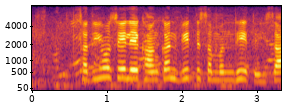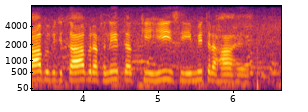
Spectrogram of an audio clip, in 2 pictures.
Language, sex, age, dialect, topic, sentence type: Hindi, female, 60-100, Kanauji Braj Bhasha, banking, statement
